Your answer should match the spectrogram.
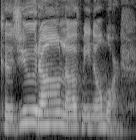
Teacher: ele passa tão rápido por esse D, que o D, mesmo estando no começo da palavra, ficou meio rarara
